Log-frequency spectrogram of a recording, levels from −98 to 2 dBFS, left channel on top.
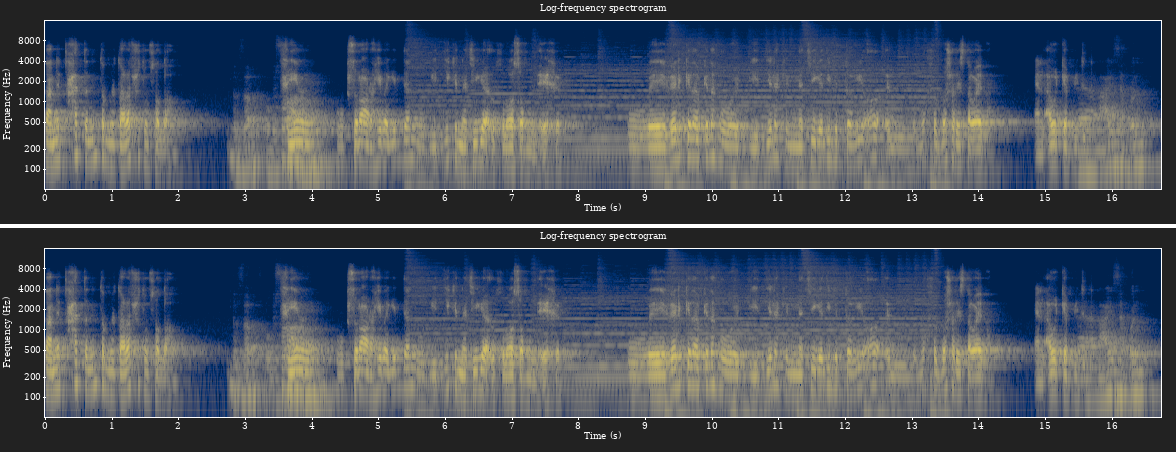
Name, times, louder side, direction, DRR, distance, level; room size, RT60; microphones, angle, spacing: voice 1, 0.0-2.0 3.6-4.0 4.4-7.7 8.7-14.2 14.8-15.4, equal, 5° right, 11 dB, 0.6 m, -26 dB
voice 2, 2.7-4.1 15.4-16.4, right 1 dB, 75° right, 0 dB, 3.4 m, -35 dB
sound 1, 5.4-13.4, right 2 dB, 40° right, 5.8 m, -45 dB
16.0 x 7.6 x 7.5 m, 1.2 s
head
